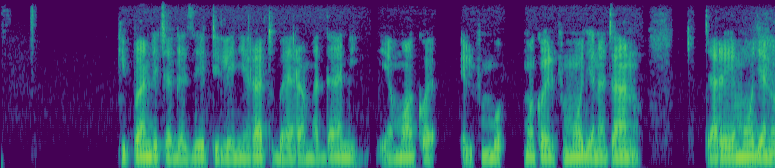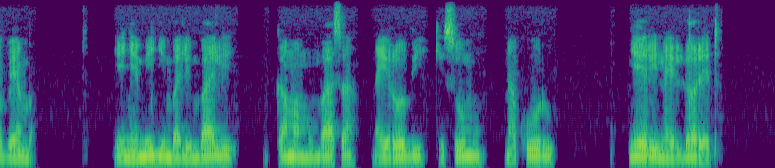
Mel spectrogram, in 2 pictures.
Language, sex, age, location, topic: Swahili, male, 25-35, Mombasa, government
